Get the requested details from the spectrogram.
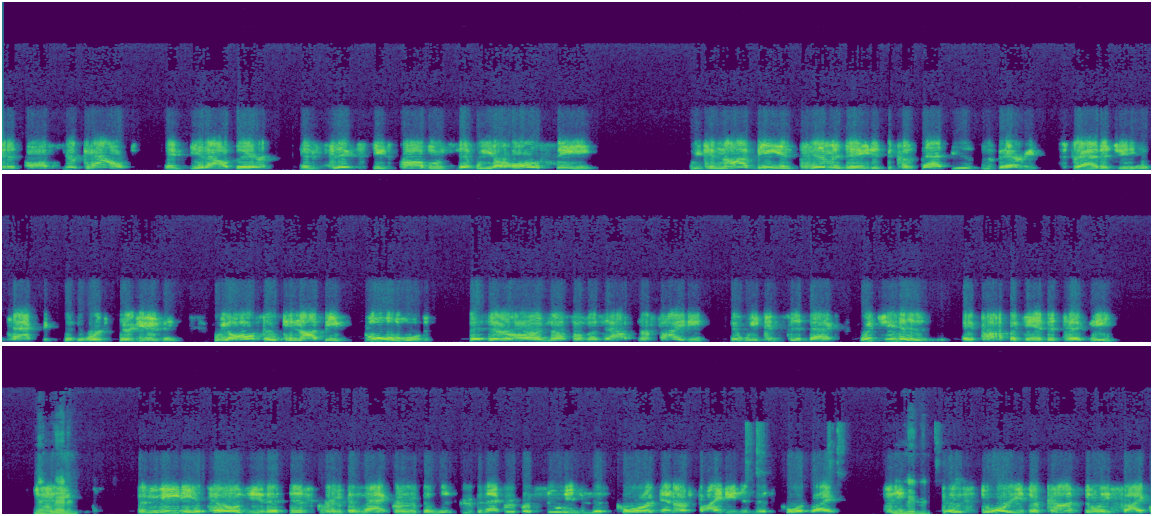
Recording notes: able to phone in from his prison cell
